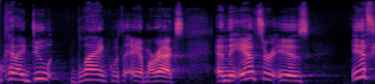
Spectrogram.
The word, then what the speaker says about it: AMReX: session so people always ask how do you pronounce it and I say well we call it amrx but it's okay if you call it amrex so this is the block structured AMR software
